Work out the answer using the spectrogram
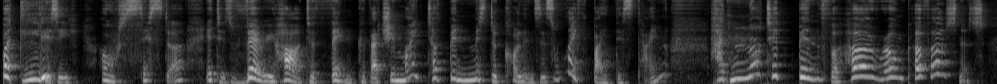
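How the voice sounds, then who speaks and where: A woman's voice: high-pitched, big pitch swings, a little slow, breathy edge, pitched above the performer's own voice, full character voice. A woman voicing a nervous, self-pitying middle-aged mother in a dramatized audiobook, with a plaintive, complaining manner. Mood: aggrieved, whining.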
